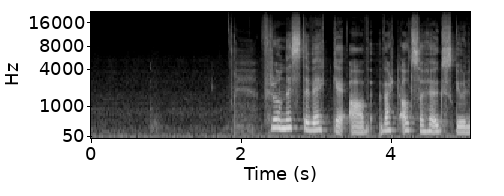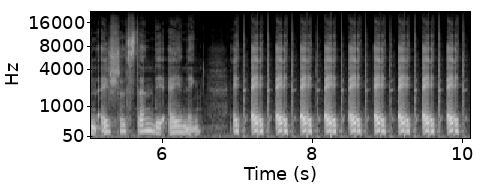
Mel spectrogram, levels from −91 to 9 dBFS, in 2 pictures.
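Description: At 7.27 s the speech stops progressing and a single fragment of about 0.33 s begins repeating back to back, a broken-record loop that runs nine times and continues to the end of the clip. The repeats are identical, giving a rigid, stuttering rhythm with no new material. The likely cause is a stalled player or stream that kept re-sending the last fragment it held, so the audio due in those final seconds is lost.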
